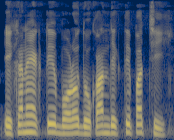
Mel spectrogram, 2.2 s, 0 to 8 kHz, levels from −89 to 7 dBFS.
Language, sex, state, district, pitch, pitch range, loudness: Bengali, male, West Bengal, Alipurduar, 155 Hz, 150-175 Hz, -16 LUFS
